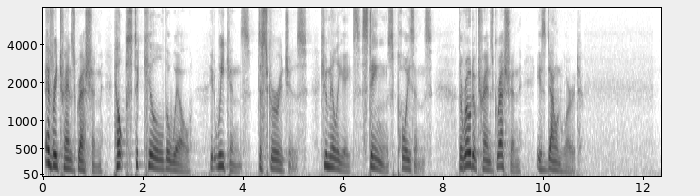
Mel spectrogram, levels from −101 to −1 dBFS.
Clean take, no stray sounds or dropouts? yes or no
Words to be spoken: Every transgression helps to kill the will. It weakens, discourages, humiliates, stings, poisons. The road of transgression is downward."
yes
